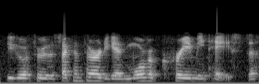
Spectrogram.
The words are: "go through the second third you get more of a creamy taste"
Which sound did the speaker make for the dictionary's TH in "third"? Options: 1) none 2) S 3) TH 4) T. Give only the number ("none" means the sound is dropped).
3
